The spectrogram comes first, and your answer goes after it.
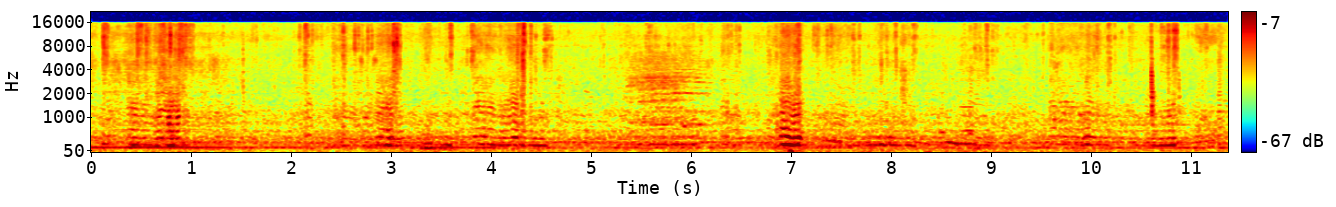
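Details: Honey bees at work inside an opened hive on a fine, sunny, slightly windy day, recorded with a microphone slid down into the hive; a steady low droning hum with layered tones, scattered sharp taps and crackles as bees move about.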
